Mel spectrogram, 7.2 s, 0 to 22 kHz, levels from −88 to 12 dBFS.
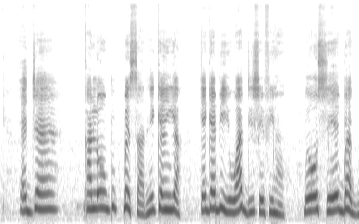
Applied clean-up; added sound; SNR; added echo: none; none; none; none.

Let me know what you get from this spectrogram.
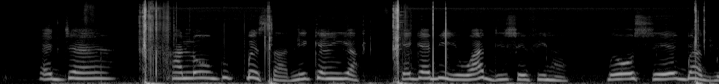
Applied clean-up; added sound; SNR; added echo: none; Fire; -1 dB; none.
